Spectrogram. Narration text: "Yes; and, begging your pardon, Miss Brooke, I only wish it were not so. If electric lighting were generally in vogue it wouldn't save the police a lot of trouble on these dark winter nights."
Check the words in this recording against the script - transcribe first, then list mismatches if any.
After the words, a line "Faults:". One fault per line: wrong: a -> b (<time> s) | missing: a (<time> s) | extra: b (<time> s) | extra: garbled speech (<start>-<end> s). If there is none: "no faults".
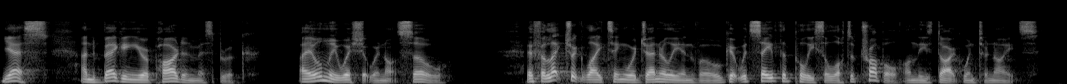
"Yes; and, begging your pardon, Miss Brooke, I only wish it were not so. If electric lighting were generally in vogue it would save the police a lot of trouble on these dark winter nights."
Faults:
wrong: wouldn't -> would (7.4 s)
